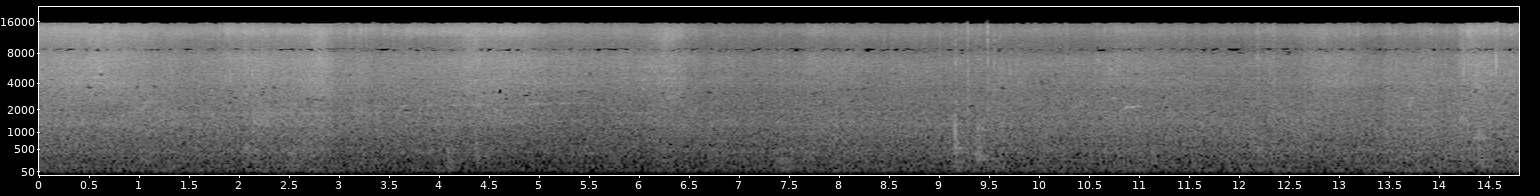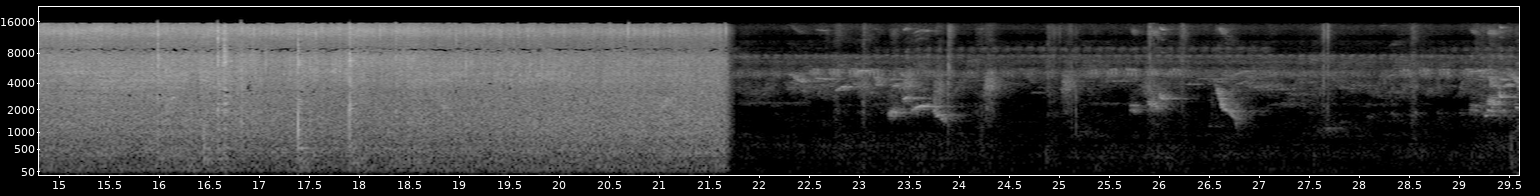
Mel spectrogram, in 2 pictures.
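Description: Pork, potato and onion frying in a wok with a steady sizzle, a metal spatula clicking and scraping against the pan now and then. About 22 seconds in the sizzle cuts off abruptly, leaving faint high chirps.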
